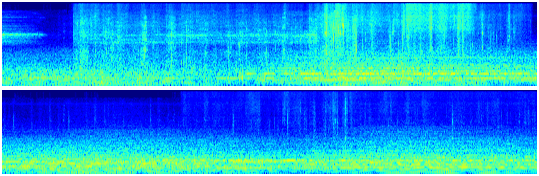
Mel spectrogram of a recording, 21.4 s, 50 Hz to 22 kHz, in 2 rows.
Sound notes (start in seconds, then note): 2.3 feet clacks; 4.9 gentle music continues; 17.8 gentle music continues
